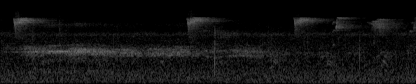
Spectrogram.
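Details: Adult male Three-wattled Bellbird on its perch in Curi-Cancha Reserve, Monteverde, Costa Rica, giving its very loud call: a sustained mid-pitched tone lasting over a second, with short thin high notes at the start and twice more later.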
